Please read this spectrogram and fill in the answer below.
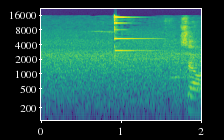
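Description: Elevator arrival chime: a single high ding about a second in, ringing out for most of a second over a steady low hiss of room noise.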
